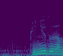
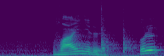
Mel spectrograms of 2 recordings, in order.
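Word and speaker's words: vinyl: 비니루라는 말 들어본 적 있어요? 그 비니루가 바이닐을 일본 사람들이 발음하는 거예요.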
